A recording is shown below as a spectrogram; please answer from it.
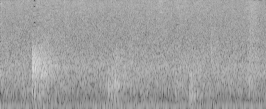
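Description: Quiet room tone in a pause between speech: a steady low hum, with a few faint, brief sounds.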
